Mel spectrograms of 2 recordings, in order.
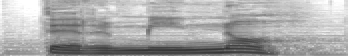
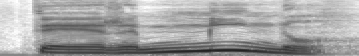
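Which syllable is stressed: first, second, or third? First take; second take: third; second. First: The stress is on the third syllable. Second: The stress is on the second syllable. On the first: "Ahí puse el golpe de voz en la tercera sílaba" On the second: "Ahí puse el golpe de voz en la segunda sílaba"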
